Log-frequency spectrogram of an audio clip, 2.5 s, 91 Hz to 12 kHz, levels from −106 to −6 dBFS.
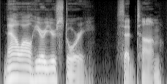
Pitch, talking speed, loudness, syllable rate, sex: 95 Hz, 165 wpm, -19 LUFS, 3.9 syllables/s, male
